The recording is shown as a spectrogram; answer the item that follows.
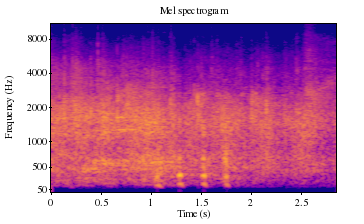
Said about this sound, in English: And then Mike taught on Thursday night, and he should be applauded too, by the way.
